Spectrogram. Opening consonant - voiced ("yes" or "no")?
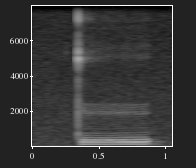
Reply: no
